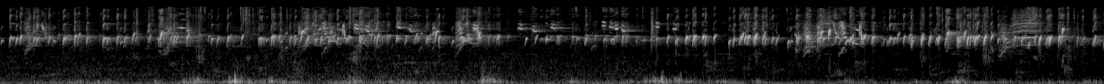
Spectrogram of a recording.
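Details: European goldfinch song on a tape for teaching chicks: a long, unbroken stream of tinkling, twittering notes, with faint low thumps in the background.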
